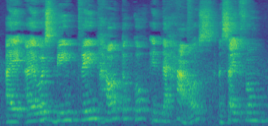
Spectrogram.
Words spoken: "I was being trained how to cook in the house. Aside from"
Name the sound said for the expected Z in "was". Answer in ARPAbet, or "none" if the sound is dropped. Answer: S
